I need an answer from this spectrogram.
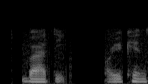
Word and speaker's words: bati: Or you can say this and there's a birthday, maligayang bati. Or best wishes, maligayang bati. Maligayang, maligayang, maligayang. The accent is here, maligayang. And bati, not bati. It's bati.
